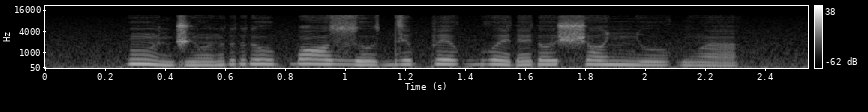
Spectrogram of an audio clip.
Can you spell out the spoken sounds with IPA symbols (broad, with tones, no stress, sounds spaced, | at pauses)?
ũ˦˨ d͡ʒ ũ˨ r u˦ ɓ ɔ˦ z u˨ d ɪ˦ p e˦ ɡʷ e˦˨ ɾ ɪ˦ ɾ ʊ˦ ʃ ɔ˦ ɲ uː˨ ɡʷ ã˨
